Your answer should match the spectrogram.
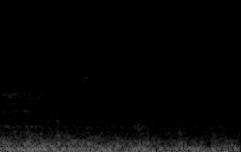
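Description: Near silence: quiet room tone with a faint, steady low rumble.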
